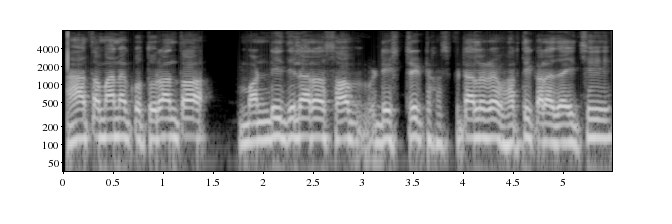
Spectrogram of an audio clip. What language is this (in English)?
Odia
